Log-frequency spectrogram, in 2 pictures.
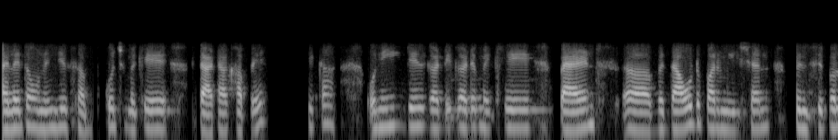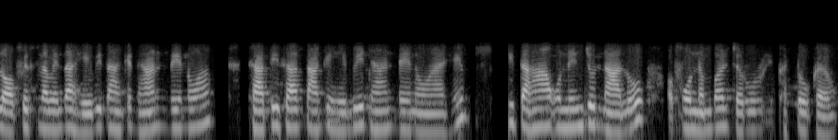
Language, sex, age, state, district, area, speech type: Sindhi, female, 30-45, Uttar Pradesh, Lucknow, urban, conversation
